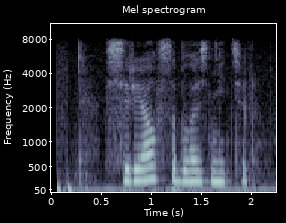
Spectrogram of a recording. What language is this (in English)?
Russian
